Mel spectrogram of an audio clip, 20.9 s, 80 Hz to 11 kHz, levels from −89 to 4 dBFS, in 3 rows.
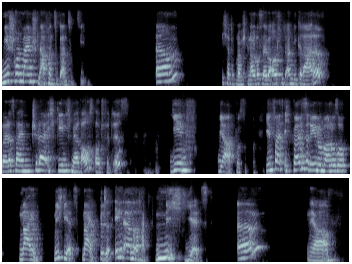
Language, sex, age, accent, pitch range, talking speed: German, female, 20-39, German, 205-260 Hz, 145 wpm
